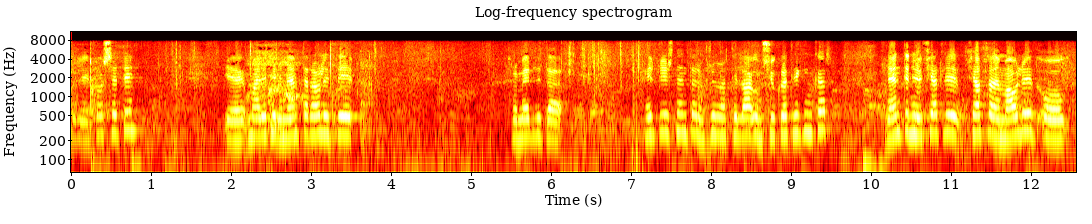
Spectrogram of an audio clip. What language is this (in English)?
Icelandic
